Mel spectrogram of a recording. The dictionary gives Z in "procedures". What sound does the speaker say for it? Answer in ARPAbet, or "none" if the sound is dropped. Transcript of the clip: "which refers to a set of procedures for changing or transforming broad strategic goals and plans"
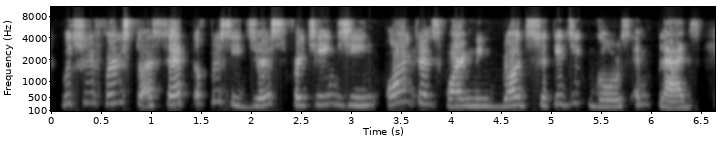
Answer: S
